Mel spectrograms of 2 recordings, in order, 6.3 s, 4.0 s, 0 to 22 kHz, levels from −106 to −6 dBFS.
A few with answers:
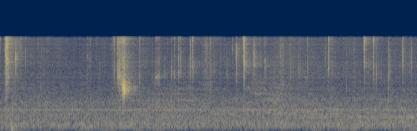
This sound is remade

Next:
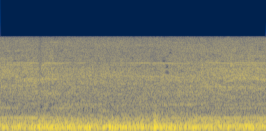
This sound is recorded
